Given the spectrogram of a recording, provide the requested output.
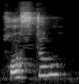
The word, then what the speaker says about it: hostel: simple hotel um so pay attention to the pronunciation hostel but hotel hostel hotel okay now this is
